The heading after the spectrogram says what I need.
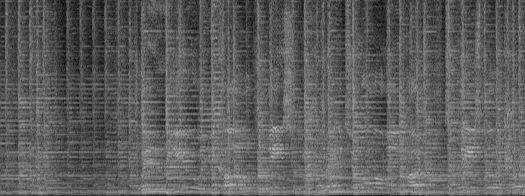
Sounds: Music

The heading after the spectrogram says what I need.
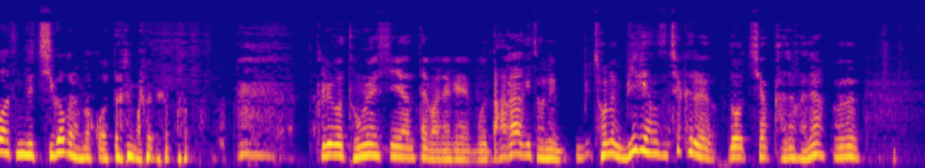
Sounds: Speech

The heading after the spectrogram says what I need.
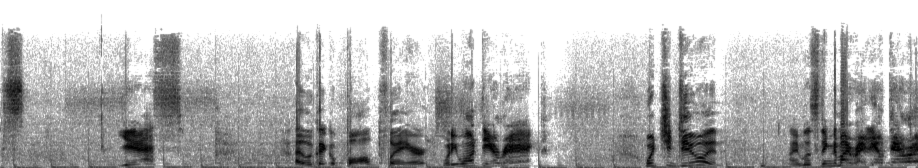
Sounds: Music, Speech

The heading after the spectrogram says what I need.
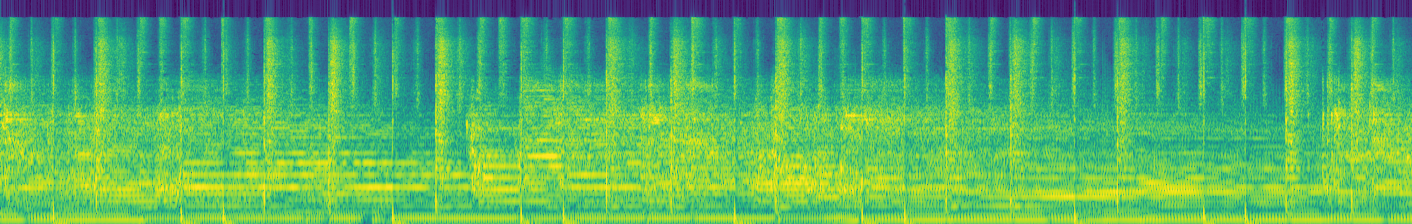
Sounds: Music, Country

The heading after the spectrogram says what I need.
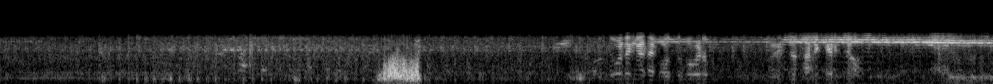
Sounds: Speech, Rattle

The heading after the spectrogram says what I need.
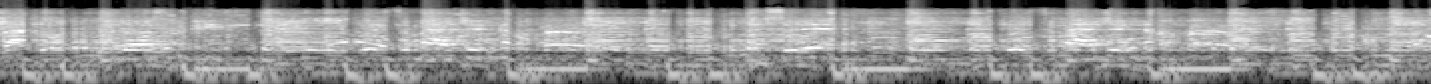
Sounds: Singing

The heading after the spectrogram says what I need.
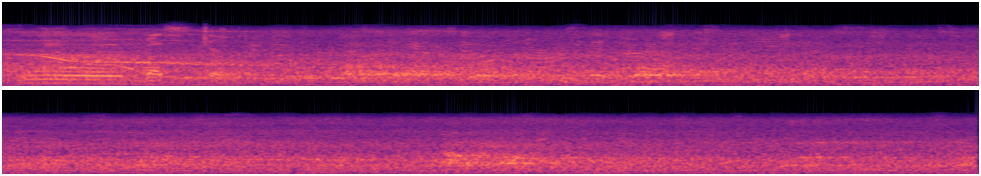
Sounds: Dog, Speech, pets, Bow-wow, Yip, Animal

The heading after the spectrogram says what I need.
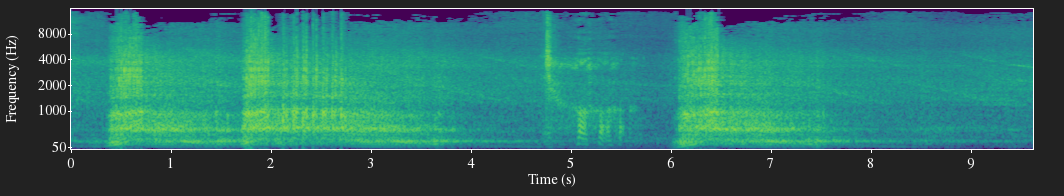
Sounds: Flap

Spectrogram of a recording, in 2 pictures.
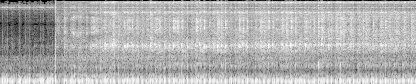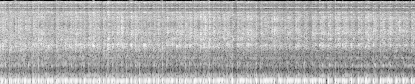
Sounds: Car, Vehicle

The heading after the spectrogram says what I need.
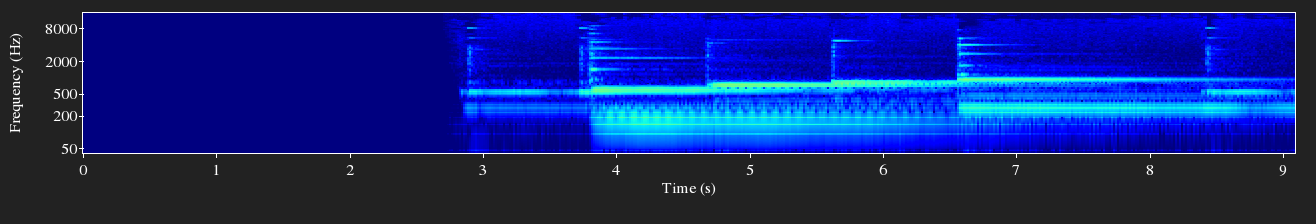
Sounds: xylophone, Mallet percussion

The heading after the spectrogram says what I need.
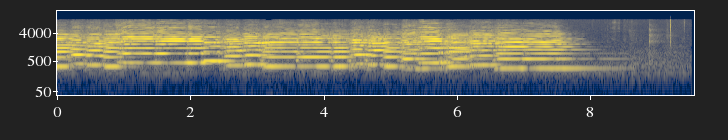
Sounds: fiddle, Music, Musical instrument

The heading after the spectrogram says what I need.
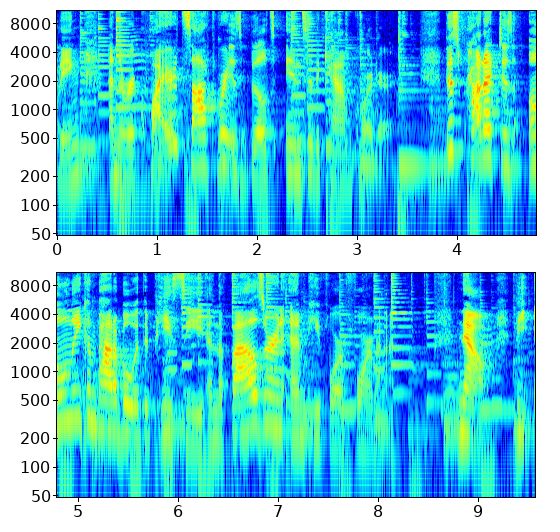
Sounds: Speech, Music

